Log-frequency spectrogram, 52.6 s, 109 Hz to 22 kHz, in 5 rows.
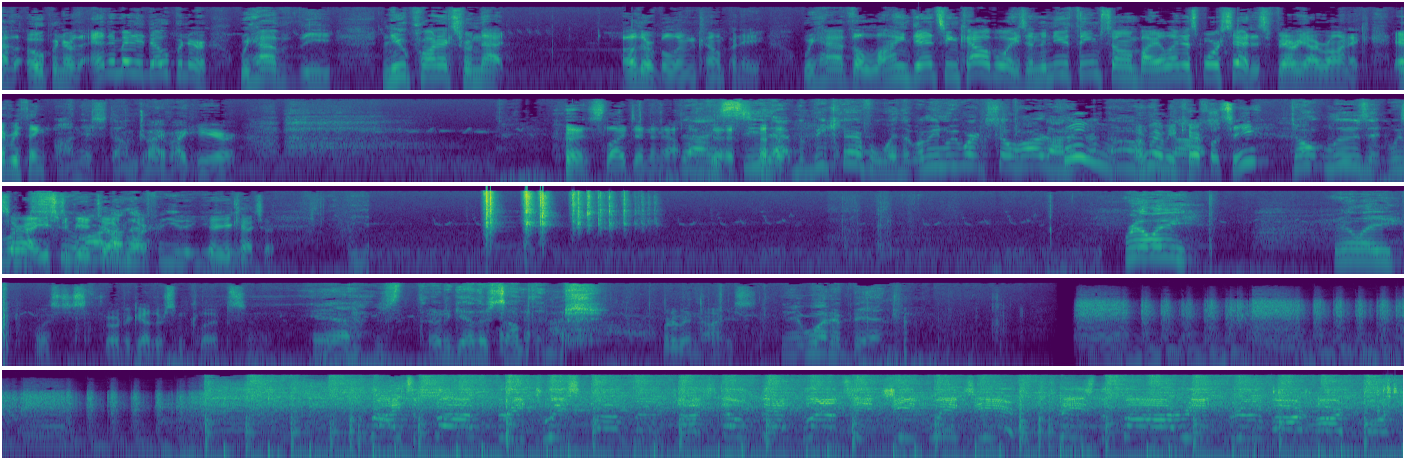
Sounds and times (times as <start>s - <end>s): Speech: 14.8s - 23.8s, 31.0s - 38.3s.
